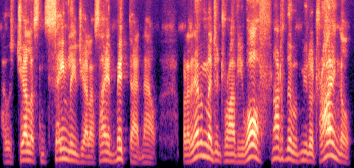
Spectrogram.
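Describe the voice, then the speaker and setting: A man's voice: medium pitch, expressive, fast, darkish tone, dry recording, clean studio sound, natural voice. Man playing a flamboyant, melodramatic patriarch. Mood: anguished confession. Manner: theatrical, dramatic. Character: flamboyant, melodramatic cigar-smoking patriarch, passionate and impulsive. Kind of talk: table read of a comedy film script.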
